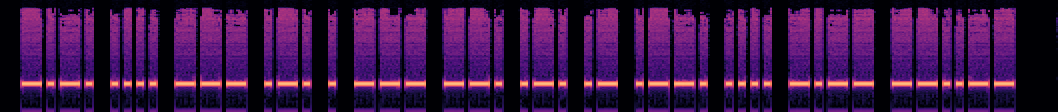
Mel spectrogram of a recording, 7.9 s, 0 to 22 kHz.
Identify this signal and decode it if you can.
Morse code, heard as a keyed tone, about 25 wpm, 1000 Hz. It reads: CHOREOGRAPHY,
